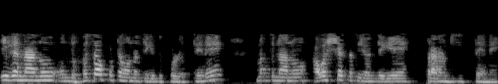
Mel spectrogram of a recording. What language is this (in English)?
Kannada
